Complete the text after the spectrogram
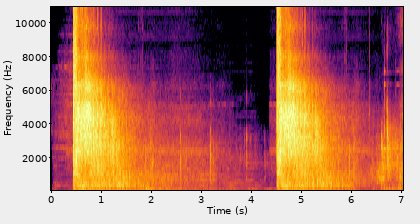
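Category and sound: sound effect, gunfire volley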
